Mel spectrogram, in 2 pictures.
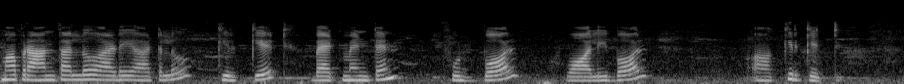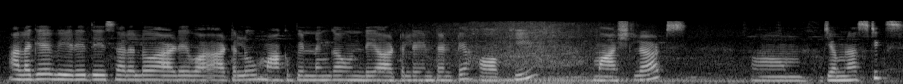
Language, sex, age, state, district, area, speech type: Telugu, female, 18-30, Andhra Pradesh, West Godavari, rural, spontaneous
